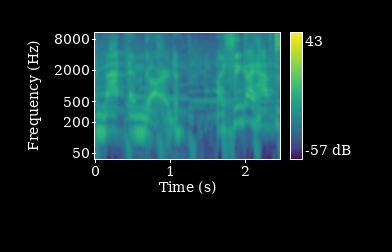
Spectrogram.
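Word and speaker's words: Engarde: Engard? Yeah, that is how it's supposed to be pronounced.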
